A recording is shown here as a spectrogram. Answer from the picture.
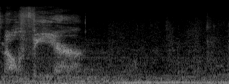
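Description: A whispered voice saying a short line ("I smell fear") in about the first second, then a steady low hum of room tone.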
